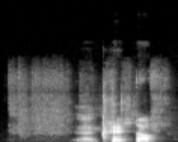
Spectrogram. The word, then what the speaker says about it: Krzysztof: How do you pronounce that? Krzysztof.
